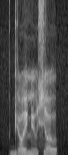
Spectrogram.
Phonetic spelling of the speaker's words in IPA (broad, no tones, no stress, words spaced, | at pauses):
ɡʲɔɪ̯ lʲuɕʌʊ̯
